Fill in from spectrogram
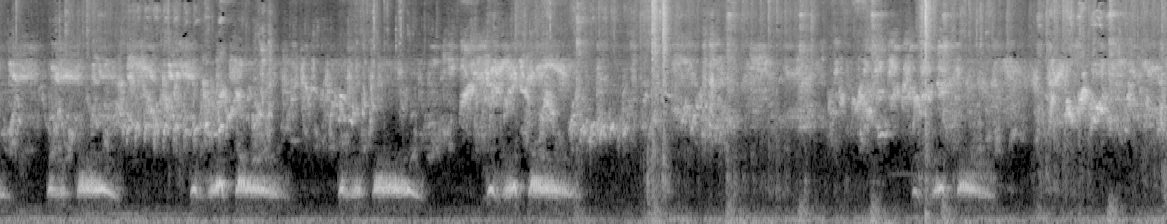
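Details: Aviary birds calling in short, repeated low coos roughly every one to one and a half seconds, then a gap, over a busy background of high chirping and twittering.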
